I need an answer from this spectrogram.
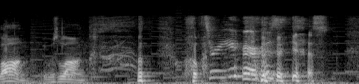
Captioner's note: laughter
